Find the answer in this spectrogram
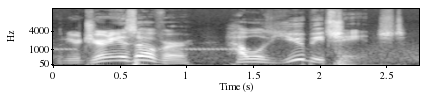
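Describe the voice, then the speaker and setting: Fields: Figure: a man voicing a wise, cryptic older sea captain. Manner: measured, formal. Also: on the high side, sing-song, a little hiss or hum, pitched below the performer's own voice. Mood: solemn. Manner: measured, formal, with a loosely improvised accent. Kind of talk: reading game dialogue aloud.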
